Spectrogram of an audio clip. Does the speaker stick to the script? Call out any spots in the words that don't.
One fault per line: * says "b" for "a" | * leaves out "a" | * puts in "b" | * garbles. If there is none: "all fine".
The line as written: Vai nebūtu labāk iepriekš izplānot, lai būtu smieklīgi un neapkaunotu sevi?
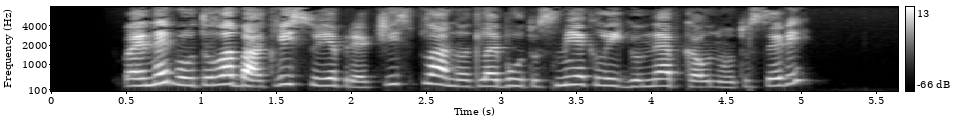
* puts in "visu"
